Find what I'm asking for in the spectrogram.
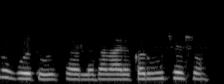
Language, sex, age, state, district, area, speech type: Gujarati, female, 18-30, Gujarat, Junagadh, rural, conversation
